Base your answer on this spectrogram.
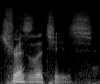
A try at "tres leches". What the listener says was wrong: tres leches. Leches. Not leeches.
